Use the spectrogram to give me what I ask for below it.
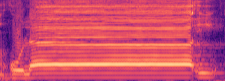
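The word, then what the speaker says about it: أولاء: हा तुम उलाई, अब वाव साइलेंट रहेगा क्योंकि वाव के ऊपर जज़्म नहीं लग रही है, उलाई तुहिब्बूनहुम वला युहिब्बूनकुम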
